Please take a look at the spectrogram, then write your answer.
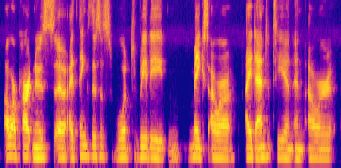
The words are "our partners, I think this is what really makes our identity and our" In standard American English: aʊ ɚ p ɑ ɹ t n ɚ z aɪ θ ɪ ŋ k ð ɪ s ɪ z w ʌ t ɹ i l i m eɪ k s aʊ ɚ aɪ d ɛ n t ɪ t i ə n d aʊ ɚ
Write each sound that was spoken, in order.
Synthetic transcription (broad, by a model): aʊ ɚ p ɑ ɹ t n ɚ z aɪ θ ɪ ŋ k ð ɪ s ɪ z w ʌ t ɹ i l i m eɪ k s aʊ ɚ aɪ d ɛ n t ɪ t i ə n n aʊ ɚ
